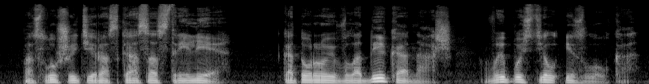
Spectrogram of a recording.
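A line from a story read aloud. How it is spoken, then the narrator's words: Plain. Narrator (Russian): сказал он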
